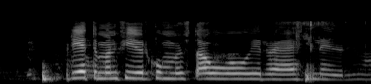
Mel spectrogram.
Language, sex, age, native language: Icelandic, male, 11, Icelandic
